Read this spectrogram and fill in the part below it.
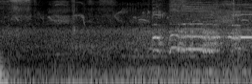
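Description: A rooster crows at night on a farm after rain, a single drawn-out call rising faintly from a distance over a low, steady background hum.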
